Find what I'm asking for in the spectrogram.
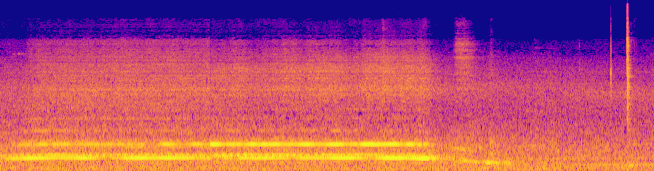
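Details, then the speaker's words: Xinda lift motor on a cheap shopping-center lift in Lyon, France; these motors' bearings are said to fail early: a loud steady two-tone whine for about five seconds, then the pitch drops as the lift stops. "this is the cheapest shopping center lift so far this thing sounds terrible"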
